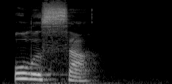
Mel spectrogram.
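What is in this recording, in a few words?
"улысса" Komi, female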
